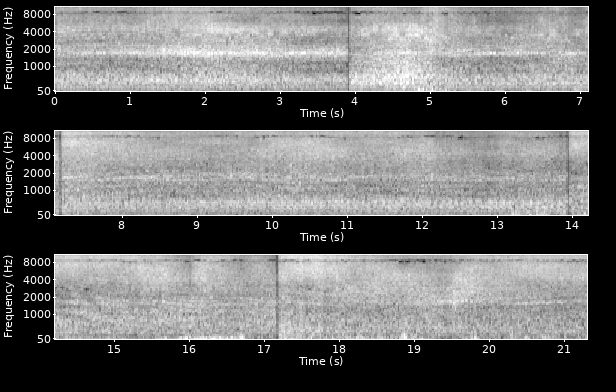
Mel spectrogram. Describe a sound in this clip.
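A pressure washer sprays foam onto a car with a steady loud hiss.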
